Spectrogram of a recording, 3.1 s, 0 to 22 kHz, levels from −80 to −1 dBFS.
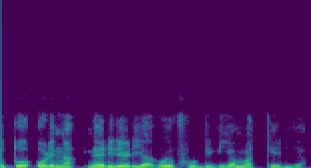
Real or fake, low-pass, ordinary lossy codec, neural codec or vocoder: fake; 7.2 kHz; Opus, 16 kbps; codec, 16 kHz, 4 kbps, X-Codec, HuBERT features, trained on general audio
